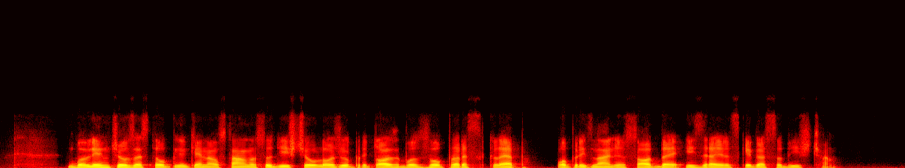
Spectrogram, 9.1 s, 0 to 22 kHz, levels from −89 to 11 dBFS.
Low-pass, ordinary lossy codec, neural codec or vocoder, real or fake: 7.2 kHz; Opus, 32 kbps; codec, 16 kHz, 1 kbps, FunCodec, trained on LibriTTS, 50 frames a second; fake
